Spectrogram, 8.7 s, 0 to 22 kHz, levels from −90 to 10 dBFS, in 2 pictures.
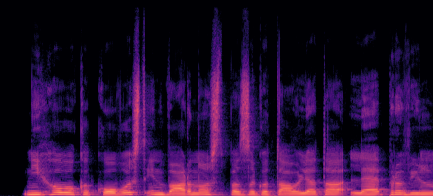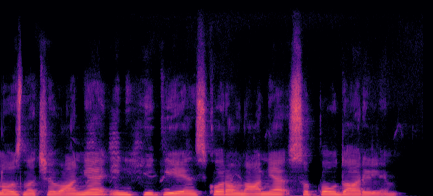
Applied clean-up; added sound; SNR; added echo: neural mask model Resemble Enhance denoiser.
